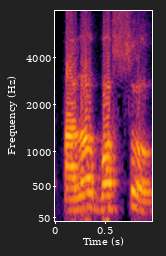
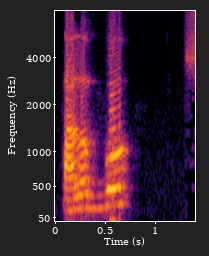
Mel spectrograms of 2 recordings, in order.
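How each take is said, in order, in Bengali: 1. নামটি একটি শব্দ হিসেবে একসাথে বলা হয়। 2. নামটি আলাদা দুই ভাগে বলা হয়। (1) "এইটা নয়"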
